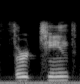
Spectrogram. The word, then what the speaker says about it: thirteenth: of saying 14th birthday it's third give me an er sound thirteenth birthday there you go that's it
